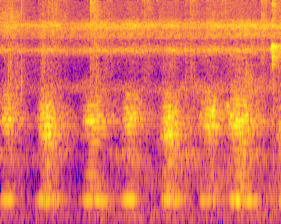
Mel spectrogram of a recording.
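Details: Frogs in Bangladesh croak in short, throaty pulses about twice a second in the morning, just after rain stopped following a night of heavy rain, with plants still wet. Finding: frog.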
